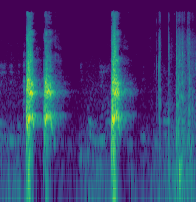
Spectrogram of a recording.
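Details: Lakeland Terrier barking at Christmas presents time; two sharp barks in quick succession, a pause, then a third, followed by rustling and handling noises.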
